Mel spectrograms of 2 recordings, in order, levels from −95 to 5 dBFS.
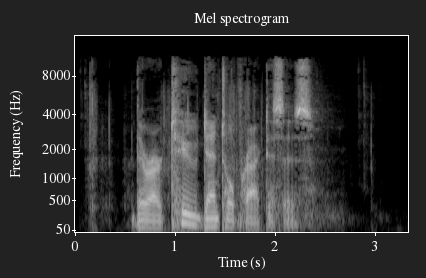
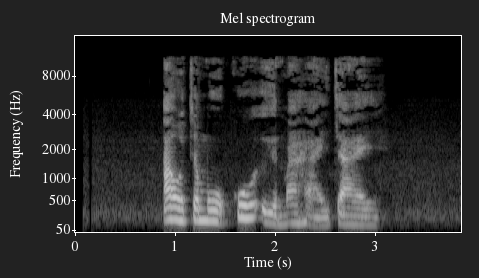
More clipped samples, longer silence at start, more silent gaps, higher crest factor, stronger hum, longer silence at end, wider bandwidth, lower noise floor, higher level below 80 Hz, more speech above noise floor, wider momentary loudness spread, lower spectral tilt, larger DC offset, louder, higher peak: neither; second, 0.15 s vs 0.9 s; neither; about the same, 20 dB vs 22 dB; neither; about the same, 0.95 s vs 0.85 s; about the same, 11.5 kHz vs 11.5 kHz; first, -66 dBFS vs -62 dBFS; first, -52 dBFS vs -76 dBFS; first, 41 dB vs 36 dB; about the same, 11 LU vs 12 LU; second, -3 dB/octave vs -5.5 dB/octave; neither; first, -24 LUFS vs -27 LUFS; about the same, -8 dBFS vs -6 dBFS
